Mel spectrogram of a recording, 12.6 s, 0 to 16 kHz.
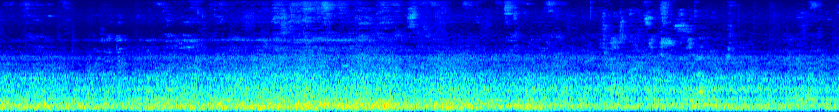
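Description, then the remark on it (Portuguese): A São Paulo metro Line 4 Yellow train, running from Luz station toward Butantã station, rides between stations: a steady, loud rumbling roar fills the carriage with little change, while muffled voices blend faintly into the din. “Linha 4 amarela de metrô, São Paulo.”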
